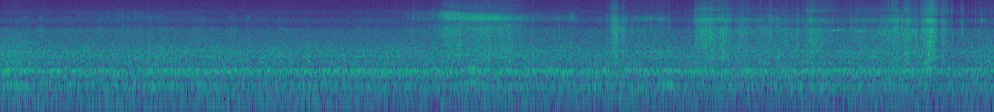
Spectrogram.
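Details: Swarming honeybees flowing into a box while workers fan at the entrance, a large cluster still in a nearby bush: steady high hum with bright passing buzzes of bees flying near, louder around the middle and end.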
